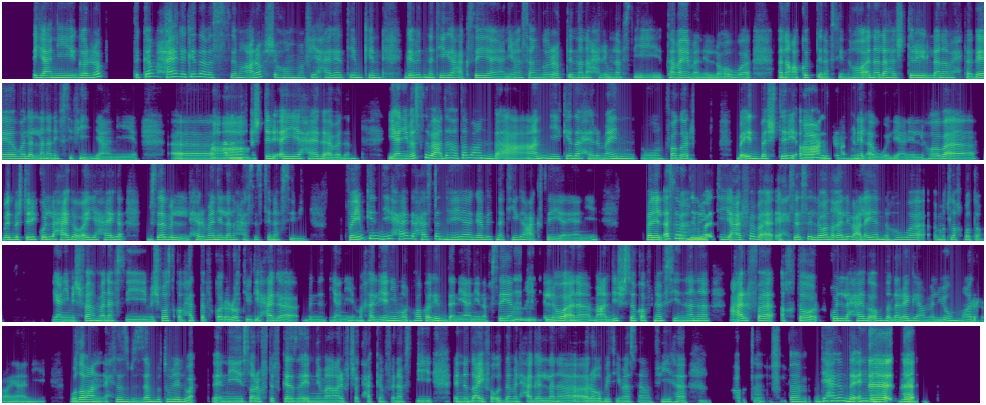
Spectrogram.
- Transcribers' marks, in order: tapping; background speech; unintelligible speech
- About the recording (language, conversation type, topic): Arabic, advice, إزاي أفرق بين الحاجة الحقيقية والرغبة اللحظية وأنا بتسوق وأتجنب الشراء الاندفاعي؟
